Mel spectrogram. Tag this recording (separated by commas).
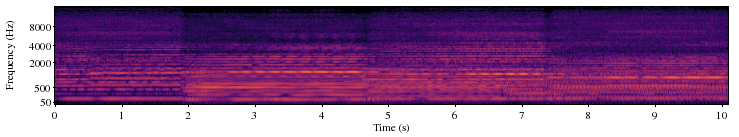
Double bass, Cello, Bowed string instrument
